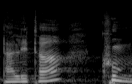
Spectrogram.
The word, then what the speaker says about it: 달리타 쿰: 우리가 가지고 있는 성경은 굼이라고 적혀 있는데 원래 발음은 쿰이 맞습니다. 달리타 쿰 하고 일으키셨습니다.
